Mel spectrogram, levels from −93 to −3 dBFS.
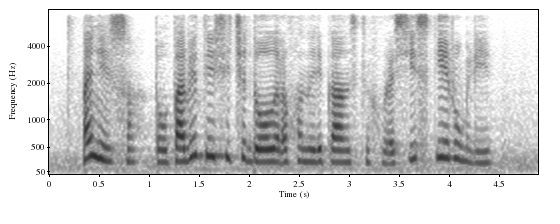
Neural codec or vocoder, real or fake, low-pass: codec, 16 kHz, 0.5 kbps, FunCodec, trained on Chinese and English, 25 frames a second; fake; 7.2 kHz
